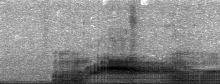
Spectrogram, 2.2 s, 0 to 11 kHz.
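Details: Kitten 37 days old making a strange, rough, breathy noise that swells after a quiet start, holds a strained higher tone in the middle, then fades slightly, against a low background hum.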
